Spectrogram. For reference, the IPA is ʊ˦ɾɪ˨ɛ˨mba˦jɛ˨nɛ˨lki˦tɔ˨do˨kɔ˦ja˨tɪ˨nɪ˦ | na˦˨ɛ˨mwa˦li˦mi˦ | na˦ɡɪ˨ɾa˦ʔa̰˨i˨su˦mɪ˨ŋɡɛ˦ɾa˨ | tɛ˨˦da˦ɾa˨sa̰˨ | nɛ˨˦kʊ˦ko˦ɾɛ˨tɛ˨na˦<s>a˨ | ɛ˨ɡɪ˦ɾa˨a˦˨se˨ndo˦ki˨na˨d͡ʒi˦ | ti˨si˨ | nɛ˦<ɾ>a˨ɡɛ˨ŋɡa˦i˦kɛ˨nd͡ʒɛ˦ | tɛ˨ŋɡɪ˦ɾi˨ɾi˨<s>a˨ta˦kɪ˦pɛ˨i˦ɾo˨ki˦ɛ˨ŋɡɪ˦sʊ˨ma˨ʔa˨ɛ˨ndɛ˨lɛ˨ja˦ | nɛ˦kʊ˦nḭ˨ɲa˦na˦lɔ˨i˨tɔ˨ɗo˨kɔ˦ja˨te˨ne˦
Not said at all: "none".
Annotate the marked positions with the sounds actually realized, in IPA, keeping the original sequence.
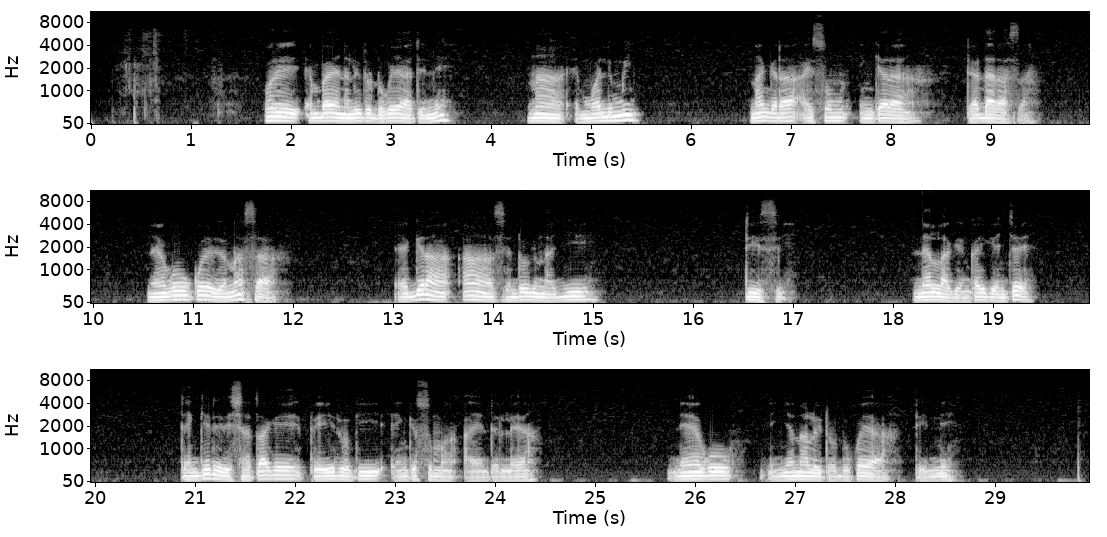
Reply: s, l, ʃ

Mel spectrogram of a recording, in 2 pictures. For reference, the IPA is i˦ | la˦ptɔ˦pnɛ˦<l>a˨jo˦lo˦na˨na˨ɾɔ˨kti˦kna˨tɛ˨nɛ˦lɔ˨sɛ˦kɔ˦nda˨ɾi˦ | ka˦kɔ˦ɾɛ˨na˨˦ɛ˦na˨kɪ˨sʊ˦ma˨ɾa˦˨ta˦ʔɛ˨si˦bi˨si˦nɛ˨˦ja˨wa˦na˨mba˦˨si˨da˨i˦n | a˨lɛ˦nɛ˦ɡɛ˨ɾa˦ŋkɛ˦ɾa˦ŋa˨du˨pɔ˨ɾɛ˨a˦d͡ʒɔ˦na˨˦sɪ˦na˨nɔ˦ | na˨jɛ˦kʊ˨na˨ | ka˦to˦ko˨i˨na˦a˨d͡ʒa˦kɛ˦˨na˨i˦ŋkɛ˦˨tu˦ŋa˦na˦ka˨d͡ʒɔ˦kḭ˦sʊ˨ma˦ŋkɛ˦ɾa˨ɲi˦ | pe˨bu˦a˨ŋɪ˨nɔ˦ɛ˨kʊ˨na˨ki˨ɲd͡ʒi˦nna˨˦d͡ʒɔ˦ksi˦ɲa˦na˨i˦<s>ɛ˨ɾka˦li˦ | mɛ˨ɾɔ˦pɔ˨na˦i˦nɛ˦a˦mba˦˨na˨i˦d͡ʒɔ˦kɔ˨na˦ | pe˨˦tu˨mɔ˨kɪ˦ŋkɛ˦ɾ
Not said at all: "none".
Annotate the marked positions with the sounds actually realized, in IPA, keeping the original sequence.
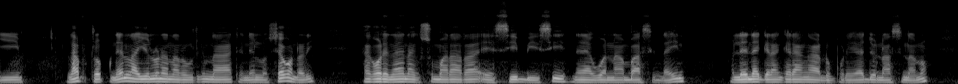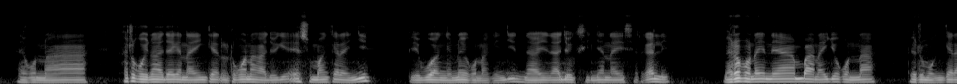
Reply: l, s

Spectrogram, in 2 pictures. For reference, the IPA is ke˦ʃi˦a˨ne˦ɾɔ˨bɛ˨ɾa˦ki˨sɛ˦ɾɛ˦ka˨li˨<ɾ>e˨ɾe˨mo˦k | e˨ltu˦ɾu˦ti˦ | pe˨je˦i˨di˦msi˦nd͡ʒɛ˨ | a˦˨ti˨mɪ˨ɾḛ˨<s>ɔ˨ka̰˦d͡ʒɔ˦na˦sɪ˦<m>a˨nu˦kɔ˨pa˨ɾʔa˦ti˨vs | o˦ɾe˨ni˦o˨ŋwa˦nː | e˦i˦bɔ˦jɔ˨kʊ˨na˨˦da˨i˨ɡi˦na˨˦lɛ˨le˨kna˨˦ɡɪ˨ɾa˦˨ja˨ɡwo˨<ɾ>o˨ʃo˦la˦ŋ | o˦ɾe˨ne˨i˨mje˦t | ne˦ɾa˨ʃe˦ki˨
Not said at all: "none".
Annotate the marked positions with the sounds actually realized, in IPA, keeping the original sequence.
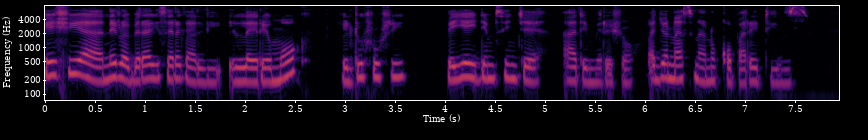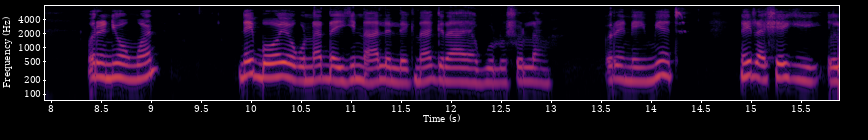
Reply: l, ʃ, n, l

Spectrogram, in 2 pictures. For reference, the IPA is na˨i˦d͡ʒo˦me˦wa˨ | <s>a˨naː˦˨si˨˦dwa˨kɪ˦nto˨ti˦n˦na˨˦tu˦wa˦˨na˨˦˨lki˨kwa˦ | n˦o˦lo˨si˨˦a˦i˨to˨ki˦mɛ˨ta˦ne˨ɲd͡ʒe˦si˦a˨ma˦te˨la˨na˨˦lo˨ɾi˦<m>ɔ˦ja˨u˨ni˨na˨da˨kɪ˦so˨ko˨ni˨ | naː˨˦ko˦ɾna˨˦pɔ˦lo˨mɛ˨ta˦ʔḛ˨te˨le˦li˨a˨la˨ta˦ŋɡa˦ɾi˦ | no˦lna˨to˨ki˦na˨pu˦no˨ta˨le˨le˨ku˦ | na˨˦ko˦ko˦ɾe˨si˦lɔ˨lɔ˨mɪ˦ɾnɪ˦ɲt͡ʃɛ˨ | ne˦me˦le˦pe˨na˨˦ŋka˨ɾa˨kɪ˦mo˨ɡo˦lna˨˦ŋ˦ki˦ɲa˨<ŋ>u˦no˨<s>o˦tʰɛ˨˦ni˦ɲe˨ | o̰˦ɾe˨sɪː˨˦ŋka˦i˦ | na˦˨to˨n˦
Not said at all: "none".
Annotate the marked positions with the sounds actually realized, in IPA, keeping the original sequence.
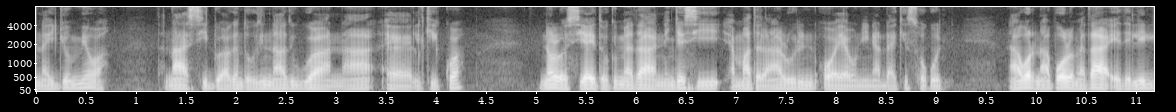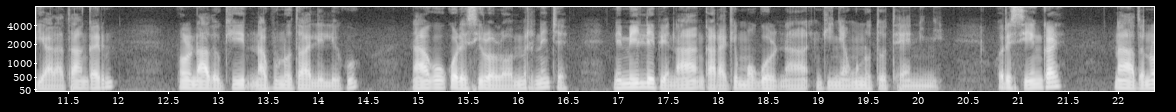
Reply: t, n, ŋ, t

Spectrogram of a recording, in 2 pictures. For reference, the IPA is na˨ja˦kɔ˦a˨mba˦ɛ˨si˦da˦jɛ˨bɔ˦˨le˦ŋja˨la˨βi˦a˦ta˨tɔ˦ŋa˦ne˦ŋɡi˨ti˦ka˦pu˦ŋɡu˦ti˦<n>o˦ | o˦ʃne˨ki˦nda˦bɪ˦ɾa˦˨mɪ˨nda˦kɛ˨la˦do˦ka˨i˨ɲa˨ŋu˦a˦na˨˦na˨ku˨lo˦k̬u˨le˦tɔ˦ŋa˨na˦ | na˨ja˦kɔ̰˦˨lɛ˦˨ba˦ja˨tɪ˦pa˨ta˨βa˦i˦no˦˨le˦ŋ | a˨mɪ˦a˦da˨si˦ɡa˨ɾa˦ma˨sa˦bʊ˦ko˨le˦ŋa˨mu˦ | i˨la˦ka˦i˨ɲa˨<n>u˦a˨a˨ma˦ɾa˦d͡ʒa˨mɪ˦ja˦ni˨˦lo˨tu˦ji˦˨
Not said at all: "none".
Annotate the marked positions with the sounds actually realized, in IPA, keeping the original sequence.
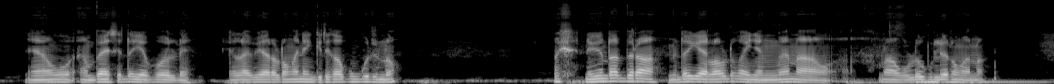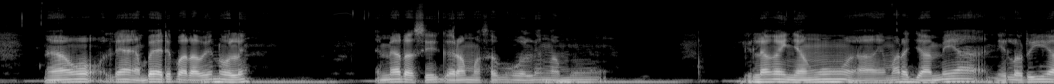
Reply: n, ŋ

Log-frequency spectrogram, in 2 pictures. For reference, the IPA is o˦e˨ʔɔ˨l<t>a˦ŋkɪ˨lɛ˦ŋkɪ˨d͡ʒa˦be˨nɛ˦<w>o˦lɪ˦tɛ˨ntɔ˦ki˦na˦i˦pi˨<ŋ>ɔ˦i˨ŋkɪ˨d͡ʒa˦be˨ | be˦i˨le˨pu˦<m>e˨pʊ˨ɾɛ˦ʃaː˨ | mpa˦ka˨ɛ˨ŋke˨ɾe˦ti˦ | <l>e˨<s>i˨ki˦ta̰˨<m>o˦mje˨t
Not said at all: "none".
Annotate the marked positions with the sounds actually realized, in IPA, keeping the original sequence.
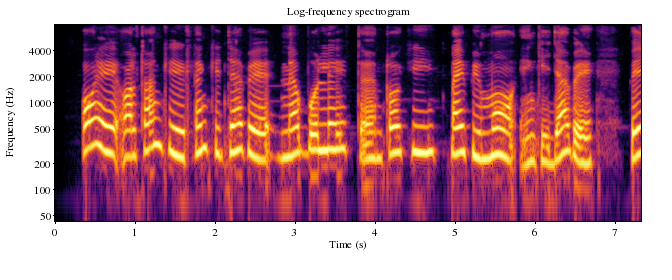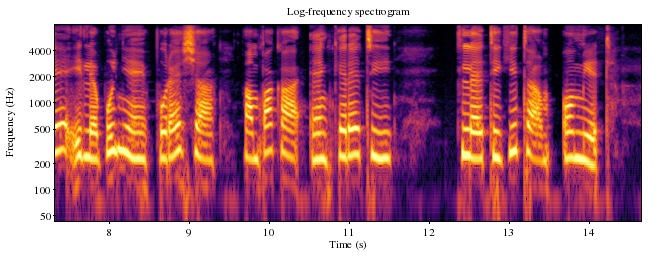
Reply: t, b, m, ɲ, l, t, m

